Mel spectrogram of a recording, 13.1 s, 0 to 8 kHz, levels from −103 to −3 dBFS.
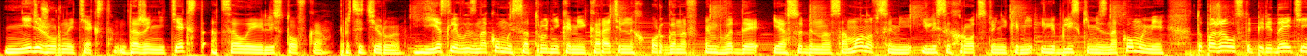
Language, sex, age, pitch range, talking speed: Russian, male, 20-39, 125-150 Hz, 145 wpm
